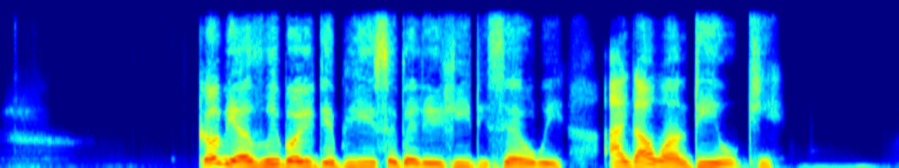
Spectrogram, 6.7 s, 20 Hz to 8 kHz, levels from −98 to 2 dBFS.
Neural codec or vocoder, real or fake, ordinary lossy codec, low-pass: codec, 16 kHz, 1 kbps, X-Codec, HuBERT features, trained on balanced general audio; fake; none; 7.2 kHz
